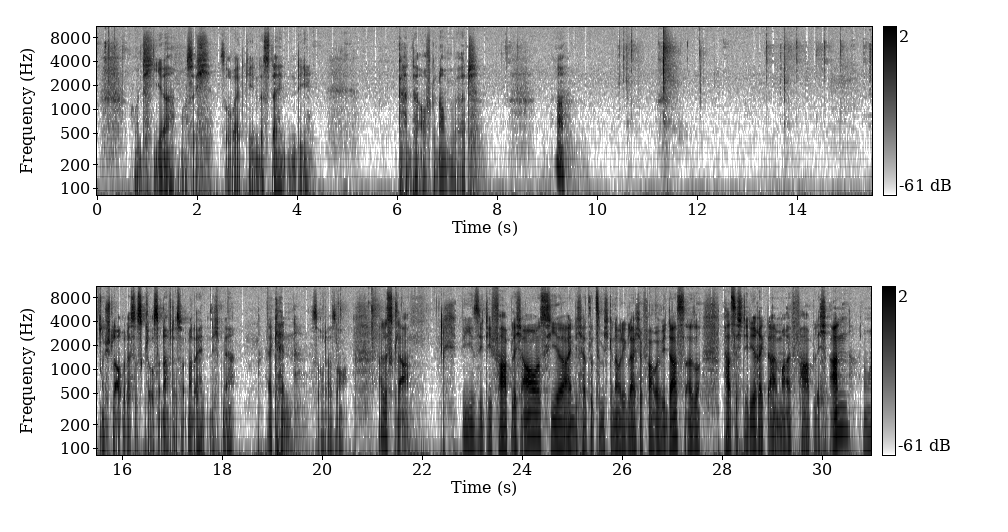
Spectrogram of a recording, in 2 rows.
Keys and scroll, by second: 0.6 alt+scroll down 1, 8.5 alt+scroll up 1, 9.9-10.6 alt+scroll up 1, 19.0 alt+scroll down 1, 19.7 alt+scroll down 1, 21.1-22.2 alt+scroll down 7, 26.7 alt+Tab.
